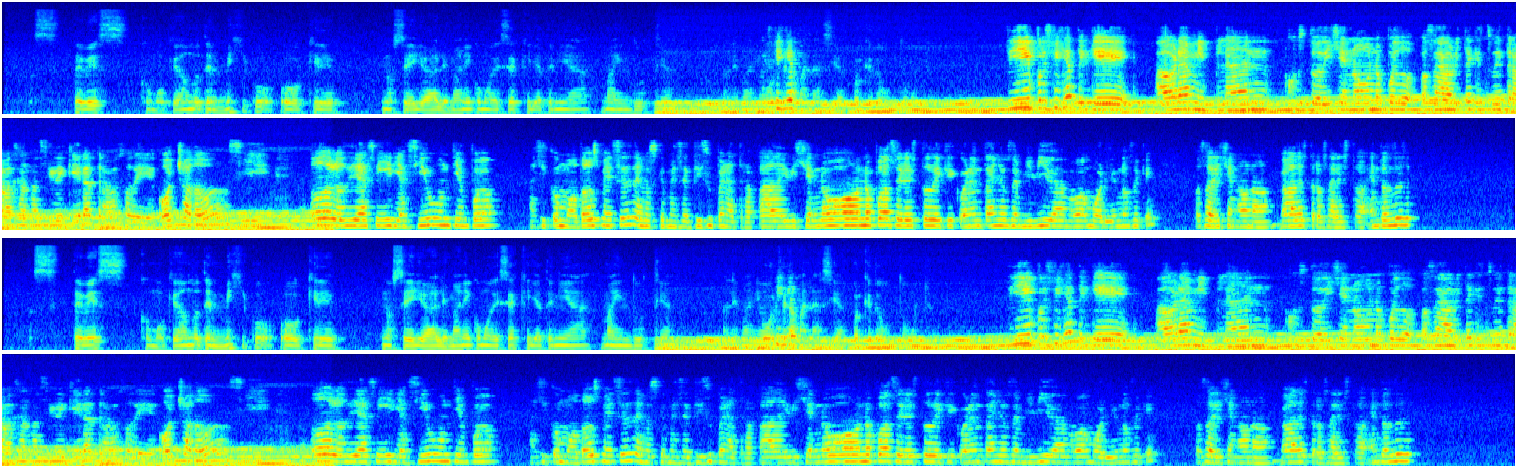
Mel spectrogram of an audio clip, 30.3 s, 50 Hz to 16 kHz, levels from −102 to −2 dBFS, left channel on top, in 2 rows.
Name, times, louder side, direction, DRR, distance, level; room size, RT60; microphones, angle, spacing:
voice 1, 0.3-3.4 3.8-6.7 7.2-9.2, right 2 dB, 85° right, 0.6 m, -43 dB
sound 1, 6.5-18.4, left 1 dB, 15° left, 0.6 m, -32 dB
voice 2, 7.6-8.0 10.1-17.8 18.2-20.1 20.4-26.7 27.1-29.2, left 4 dB, 80° left, 0.5 m, -32 dB
2.6 x 2.4 x 2.2 m
head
